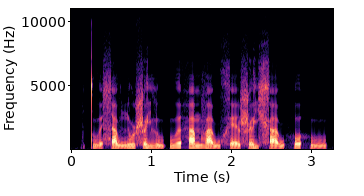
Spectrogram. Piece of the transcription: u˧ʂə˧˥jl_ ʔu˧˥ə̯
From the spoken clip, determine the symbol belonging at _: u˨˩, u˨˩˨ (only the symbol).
u˨˩˨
